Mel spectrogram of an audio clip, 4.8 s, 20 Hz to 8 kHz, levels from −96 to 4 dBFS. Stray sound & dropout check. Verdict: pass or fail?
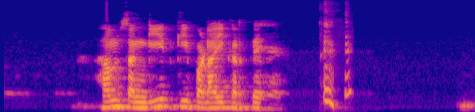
fail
